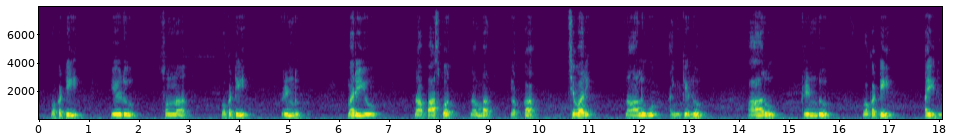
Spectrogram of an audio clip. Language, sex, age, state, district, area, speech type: Telugu, male, 45-60, Andhra Pradesh, Krishna, rural, read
